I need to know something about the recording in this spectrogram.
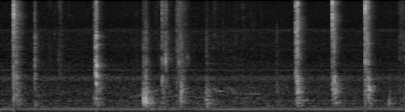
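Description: Fingers pressing and poking slime, pushing air out of it in a series of sharp clicking pops, about nine, spaced irregularly.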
